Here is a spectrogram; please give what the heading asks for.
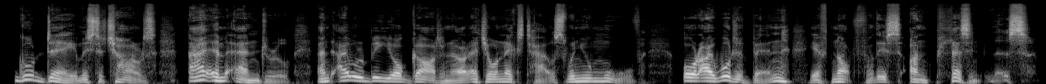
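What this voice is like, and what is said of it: British-accented character voice. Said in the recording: “The tall lizard man's British accent”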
